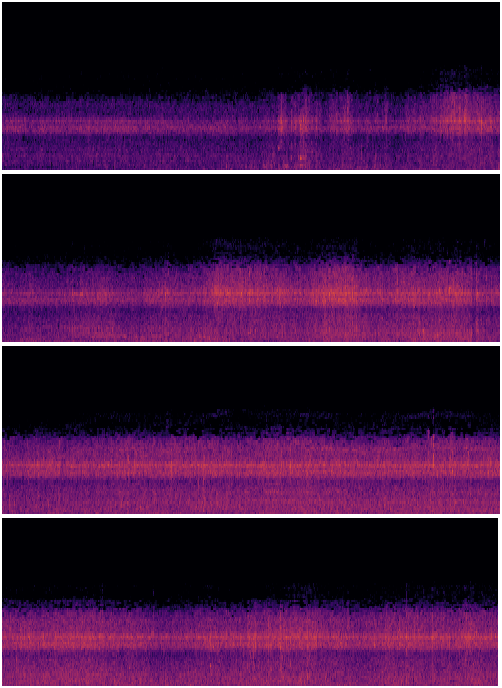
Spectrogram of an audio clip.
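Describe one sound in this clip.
A car engine rumbles steadily close by.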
